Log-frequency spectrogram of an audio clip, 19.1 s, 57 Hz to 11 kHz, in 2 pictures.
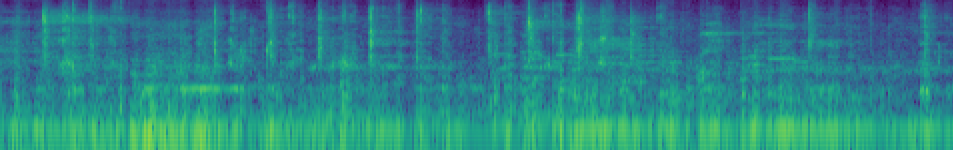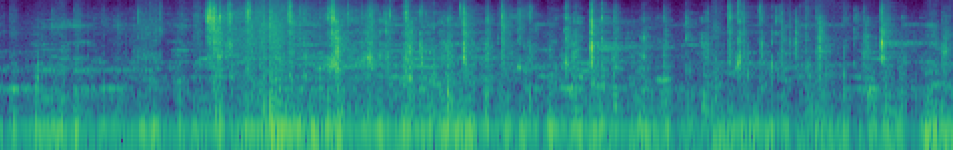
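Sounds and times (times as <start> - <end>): fruit being bitten and chewed: 0.0 - 7.2, 10.9 - 19.0
steady low hum: 0.0 - 19.0.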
